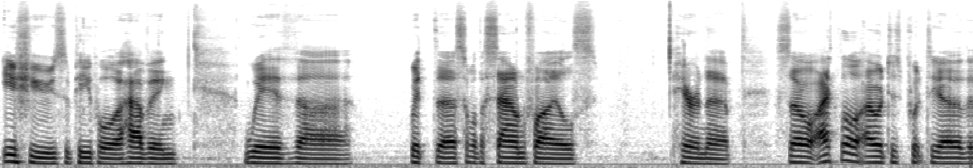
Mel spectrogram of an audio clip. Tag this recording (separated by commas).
Speech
